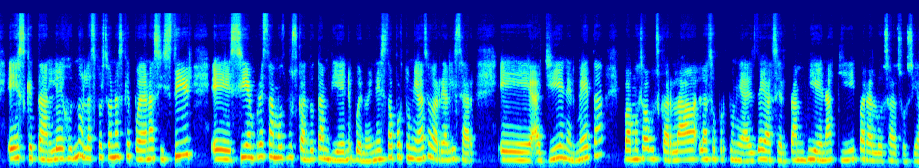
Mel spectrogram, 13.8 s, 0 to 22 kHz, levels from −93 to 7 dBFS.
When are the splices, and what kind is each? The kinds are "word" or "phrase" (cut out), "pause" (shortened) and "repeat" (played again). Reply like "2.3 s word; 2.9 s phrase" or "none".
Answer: none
